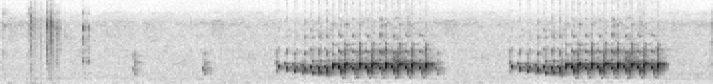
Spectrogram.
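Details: Yellow-vented bulbul in extended ngerol song: two long, loud rolling trills of rapidly repeated bubbly notes, each nearly two seconds, preceded by faint clicks and chirps.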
